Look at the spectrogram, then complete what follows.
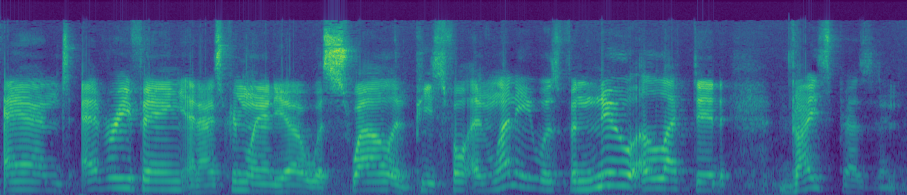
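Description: A man's voice: a little high, expressive, normal speed, sharp tone, slight background noise, rough recording. A young man improvising a comic story as its narrator, recorded indoors in a living room. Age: young adult.

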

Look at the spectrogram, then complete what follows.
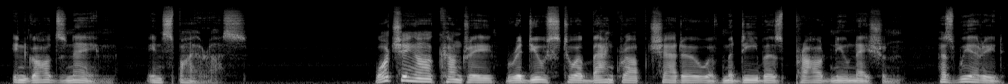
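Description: A man reads a formal letter aloud in a deep voice. His intonation moves widely, with earnest, measured emphasis on the phrases. The recording is dry and close. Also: no echo. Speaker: narrator reading an open letter. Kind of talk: dramatic scripted reading.

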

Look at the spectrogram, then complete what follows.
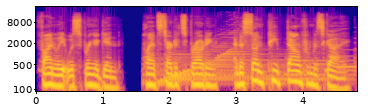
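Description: A man's voice: medium pitch, moderate pace. A man reading scripted narration for a children's fairy tale. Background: music.

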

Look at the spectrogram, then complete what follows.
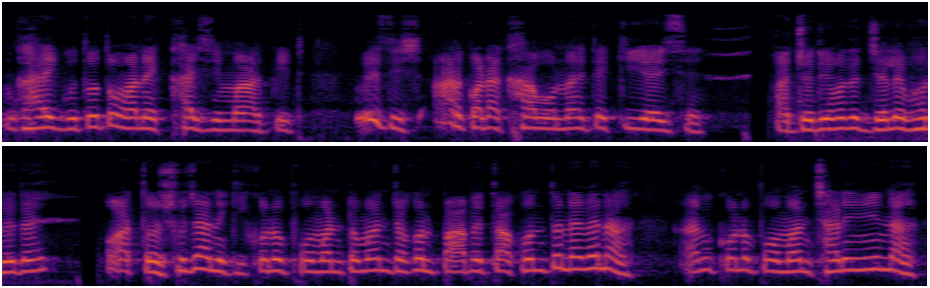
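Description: A woman voicing a greedy, scheming village woman in a cartoon comedy, chatty and bickering in colloquial speech. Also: high-pitched.

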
